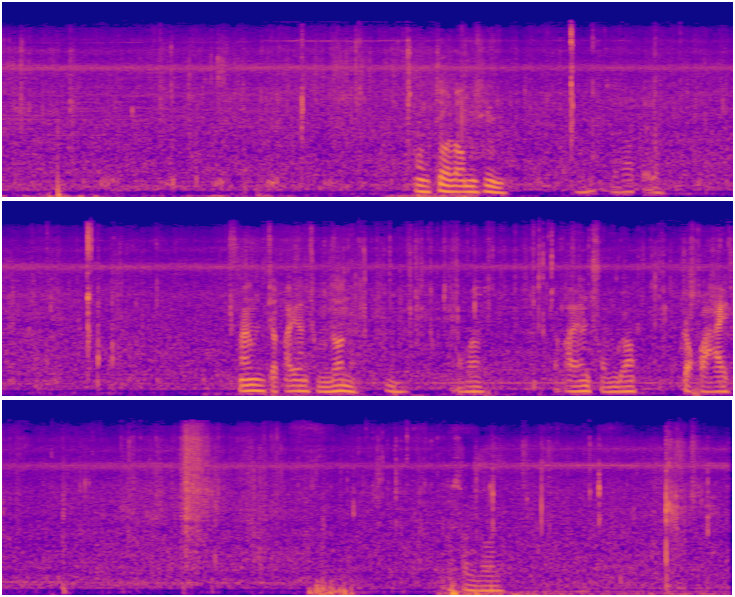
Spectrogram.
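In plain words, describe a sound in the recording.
A small wood fire crackles and pops.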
